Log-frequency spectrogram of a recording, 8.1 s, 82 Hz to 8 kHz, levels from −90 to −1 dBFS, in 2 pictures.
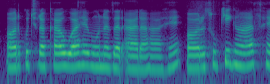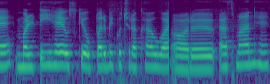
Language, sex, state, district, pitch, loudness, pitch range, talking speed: Hindi, female, Bihar, Gaya, 215 Hz, -33 LUFS, 200-230 Hz, 185 wpm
